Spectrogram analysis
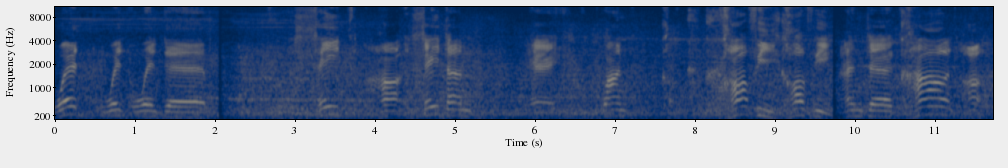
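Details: Adult man, 56, with transcortical motor aphasia after a left hemorrhagic stroke, on a first practice attempt at ordering coffee; transcortical motor aphasia.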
